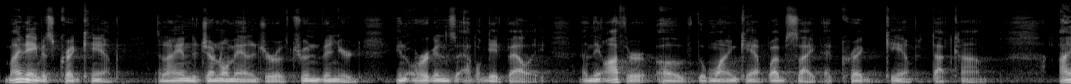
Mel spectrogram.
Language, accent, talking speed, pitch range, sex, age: English, American, 160 wpm, 75-90 Hz, male, 60-79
